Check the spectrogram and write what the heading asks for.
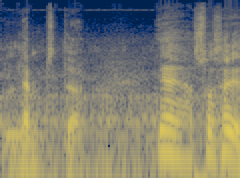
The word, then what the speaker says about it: Leominster: Craven Arms, Ludlow, Wofferton, Leominster, not Leo Minster, Morton on Lug, never heard of that, Shelwick, and then finally ended up in Hereford on part 1.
